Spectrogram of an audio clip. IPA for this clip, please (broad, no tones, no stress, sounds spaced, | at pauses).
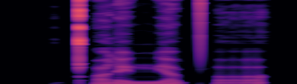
qʼ œ ɾ e mʲ ɑ pʼ ɑ̰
